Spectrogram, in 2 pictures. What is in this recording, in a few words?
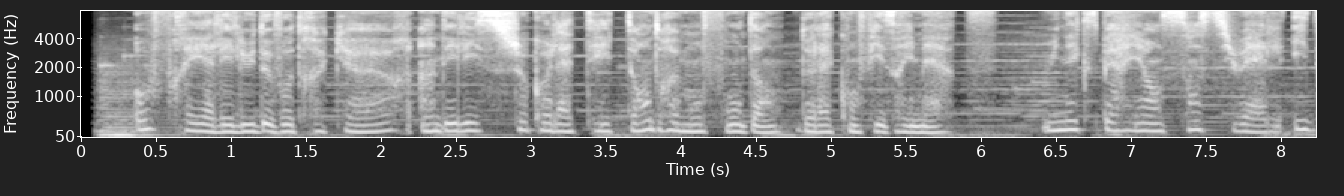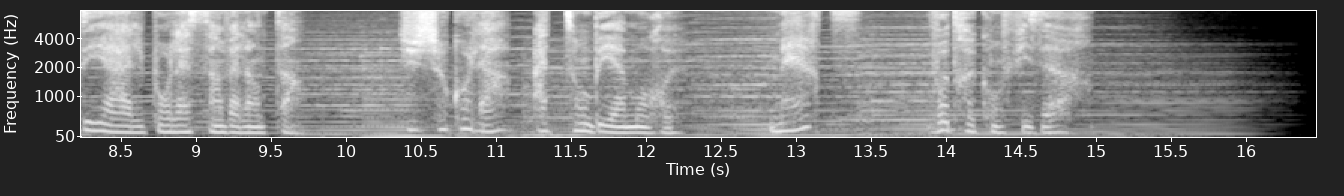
Switzerland Commercial Chocolate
